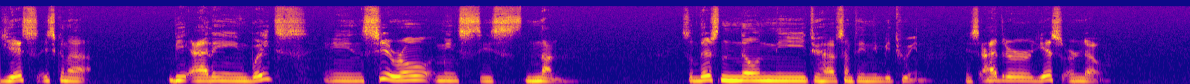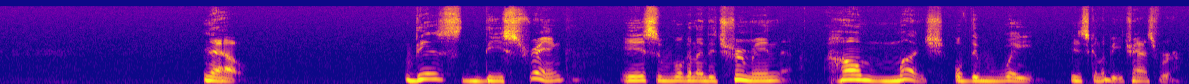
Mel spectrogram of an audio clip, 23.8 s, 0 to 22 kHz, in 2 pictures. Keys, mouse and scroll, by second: 6.7 right click.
